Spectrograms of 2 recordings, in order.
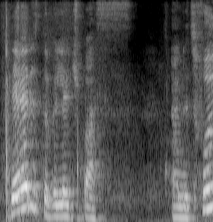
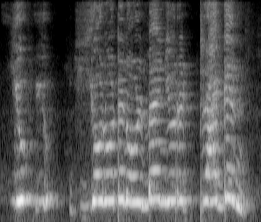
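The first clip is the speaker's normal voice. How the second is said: much higher, stuttering in fright; frightened fisherman stammers at the dragon, much higher; terrified stammer; 10 semitones higher than usual. Acted. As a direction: stammer it out, scared stiff. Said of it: "he stammered".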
